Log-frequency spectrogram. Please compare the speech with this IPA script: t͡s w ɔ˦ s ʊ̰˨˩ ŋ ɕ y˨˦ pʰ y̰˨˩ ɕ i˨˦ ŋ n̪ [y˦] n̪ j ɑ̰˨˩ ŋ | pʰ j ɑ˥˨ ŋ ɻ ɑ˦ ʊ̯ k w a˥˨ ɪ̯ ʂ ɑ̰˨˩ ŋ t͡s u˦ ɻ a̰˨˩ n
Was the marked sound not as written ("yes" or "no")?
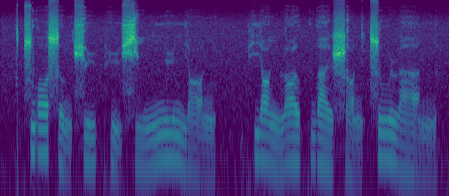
no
